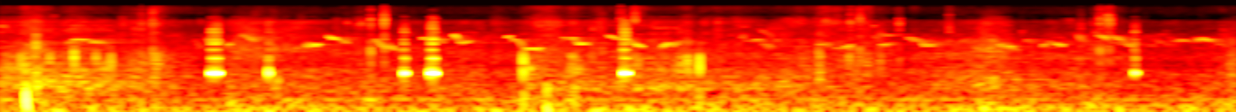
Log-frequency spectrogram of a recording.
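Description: Faint clucking of chickens and scattered chirps of small birds, a few short calls every second or so over a quiet background.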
